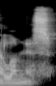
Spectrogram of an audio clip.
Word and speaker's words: alumnus: person who attended the school previously that's an alumnus let's practice he attended the school previously he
